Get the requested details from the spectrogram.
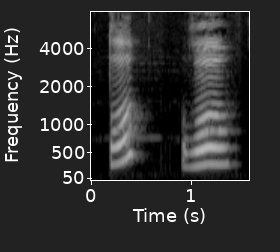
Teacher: طا لساننا كله لفوق، طرف اللسان ووسط اللسان وأقصى اللسان كله لفوق · الغين برضو مفخمة، والألف تابعة لما قبلها، عشان الغين مفخمة فالألف بقت مفخمة، منقولش طغى، لا طغى.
